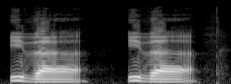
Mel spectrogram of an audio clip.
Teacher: Далее стоит буква дал, она межзубная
